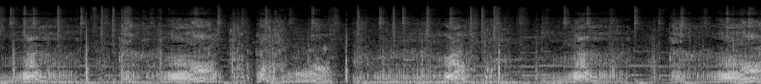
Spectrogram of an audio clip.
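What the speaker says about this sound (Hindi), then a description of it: "अरे ये मेरे पीछे कुत्ता कहाँ से आ गया?" A black dog chasing someone gives off repeated rough, growling barks and snarls in bursts, loud and close over a dense, dramatic background score, with no talking.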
